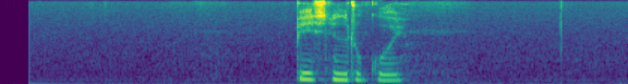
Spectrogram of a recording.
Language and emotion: Russian, neutral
